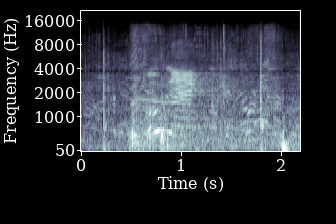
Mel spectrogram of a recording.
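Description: A few dull thuds of wrestlers' bodies hitting the ring mat, with people shouting in between; the heaviest thud comes at the very end.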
